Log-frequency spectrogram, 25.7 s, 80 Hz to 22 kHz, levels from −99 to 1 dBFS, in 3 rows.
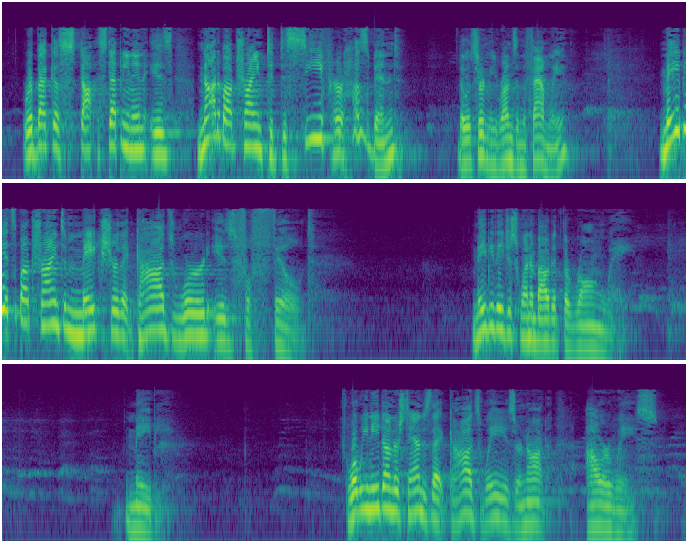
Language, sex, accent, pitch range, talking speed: English, male, American, 140-205 Hz, 125 wpm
